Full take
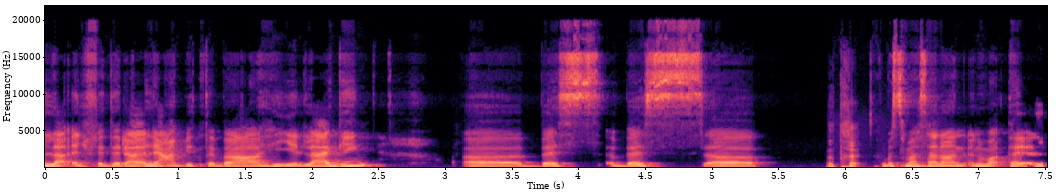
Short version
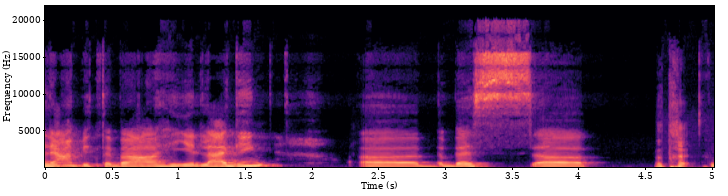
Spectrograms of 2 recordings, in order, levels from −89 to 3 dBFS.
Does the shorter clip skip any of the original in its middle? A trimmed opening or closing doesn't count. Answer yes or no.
yes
